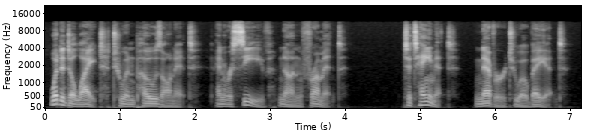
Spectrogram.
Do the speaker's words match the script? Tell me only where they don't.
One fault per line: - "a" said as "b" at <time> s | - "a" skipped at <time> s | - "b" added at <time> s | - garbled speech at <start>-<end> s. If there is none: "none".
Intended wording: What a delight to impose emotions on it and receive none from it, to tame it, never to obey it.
- "emotions" skipped at 1.6 s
